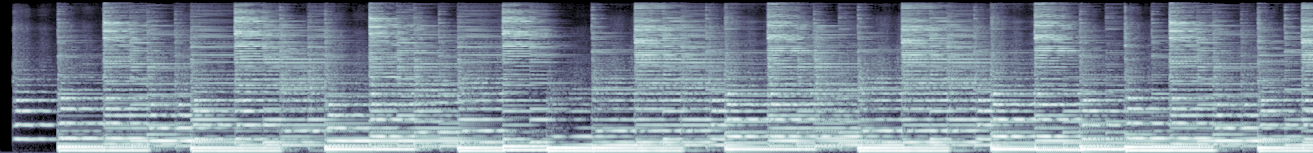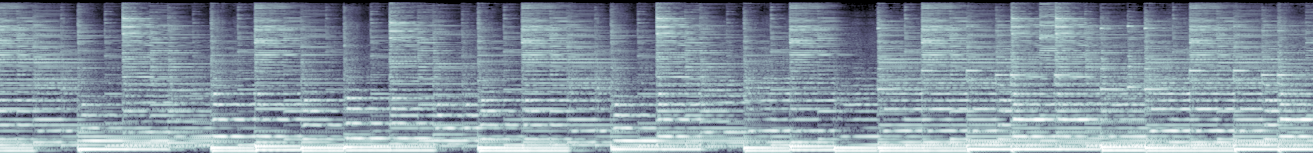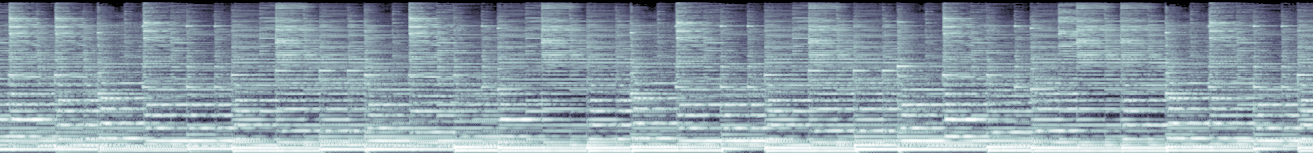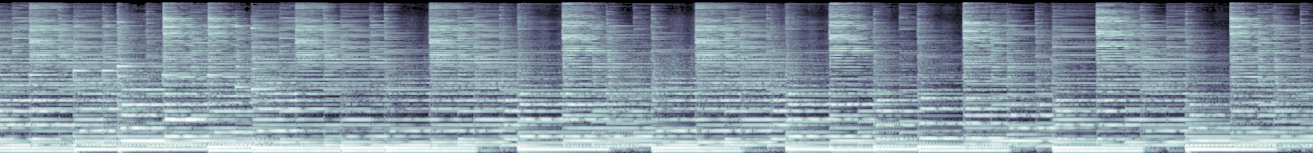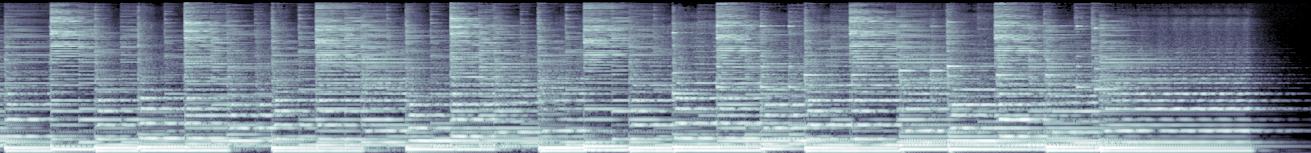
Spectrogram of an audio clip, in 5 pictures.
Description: ein bekanntes deutsches Volkslied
